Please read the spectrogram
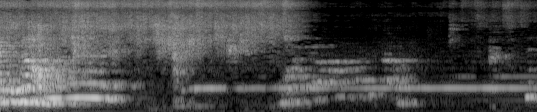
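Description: Water spraying from a hand-held shower head in a small tiled bathroom, cutting off sharply about two seconds in, with voices and background music over it.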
